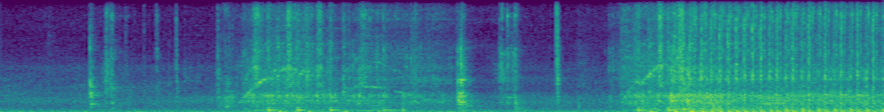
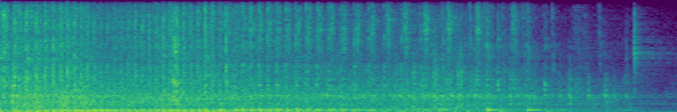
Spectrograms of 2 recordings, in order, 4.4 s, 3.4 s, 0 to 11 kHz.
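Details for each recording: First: 24-inch Powersmart snow blower, near new, after cleaning a clogged carburetor jet/air bleed from old gas: catches after a few pulls, choke fully off, holds steady even speed; no longer surging. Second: Nearly new 24-inch Powersmart snow blower that sat with old gas in it; float bowl cleaned, no success. After priming, the engine catches and chugs briefly, then fades and dies within three seconds, running only on primer fuel: a clogged carburetor.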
